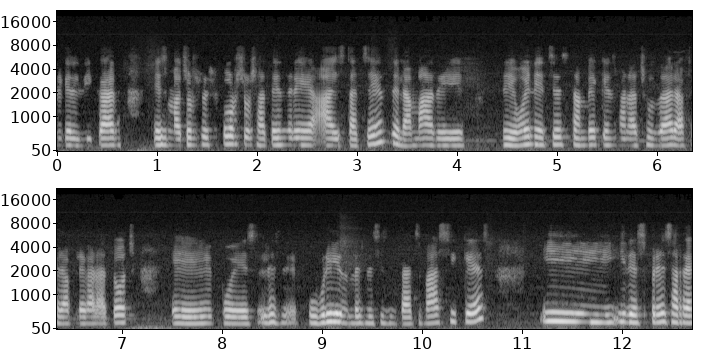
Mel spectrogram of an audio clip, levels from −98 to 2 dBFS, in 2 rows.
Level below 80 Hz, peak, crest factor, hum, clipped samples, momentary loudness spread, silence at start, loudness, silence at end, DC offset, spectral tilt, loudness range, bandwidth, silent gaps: -58 dBFS; -6 dBFS; 16 dB; none; under 0.1%; 10 LU; 0 s; -23 LUFS; 0 s; under 0.1%; -6.5 dB/octave; 3 LU; 8 kHz; none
